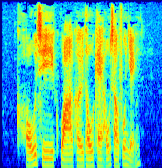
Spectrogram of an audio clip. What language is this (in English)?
Cantonese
